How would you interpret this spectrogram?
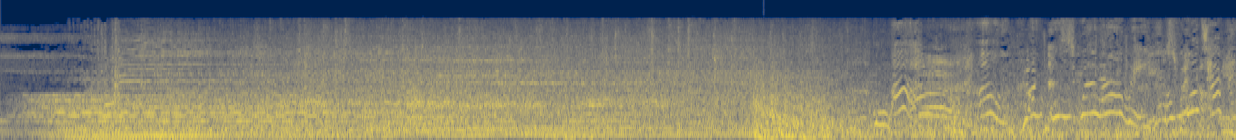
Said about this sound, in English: Just a storm, dear.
